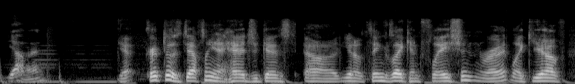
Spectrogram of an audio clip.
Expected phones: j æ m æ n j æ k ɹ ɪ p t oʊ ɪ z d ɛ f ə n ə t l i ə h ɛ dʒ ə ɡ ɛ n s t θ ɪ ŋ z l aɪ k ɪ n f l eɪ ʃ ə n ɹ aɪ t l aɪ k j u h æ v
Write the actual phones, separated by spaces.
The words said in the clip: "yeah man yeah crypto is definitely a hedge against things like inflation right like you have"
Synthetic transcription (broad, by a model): j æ m æ n j æ k ɹ ɪ p t oʊ ɪ z d ɛ f ə n ə t l i ə h ɛ dʒ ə ɡ ɛ n s t θ ɪ ŋ z l aɪ k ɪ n f l eɪ ʃ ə n ɹ aɪ t l aɪ k j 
